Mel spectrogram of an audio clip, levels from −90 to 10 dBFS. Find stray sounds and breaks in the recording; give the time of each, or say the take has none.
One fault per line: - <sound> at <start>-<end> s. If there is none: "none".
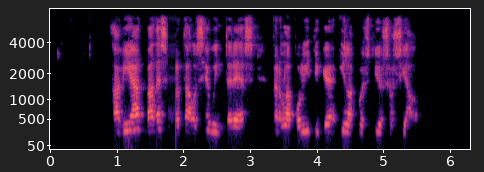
- dropout at 1.8-1.9 s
